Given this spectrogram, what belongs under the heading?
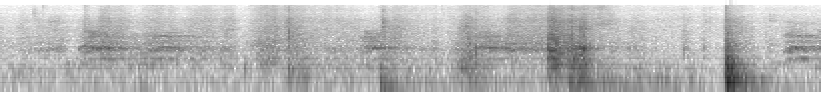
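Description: Dogs bark in scattered, muffled bursts from another room, with one sharper bark near the end, over faint background noise.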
